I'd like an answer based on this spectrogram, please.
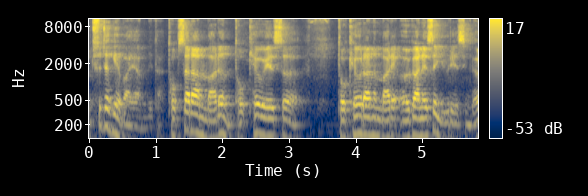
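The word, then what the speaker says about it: δόξα: 헬라 말로 독사입니다. 그 우리 뱀에 독 있는 뱀이 독사인데 발음이 똑같아요. 독사.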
